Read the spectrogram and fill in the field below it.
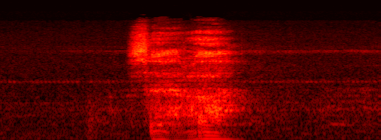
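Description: A woman speaks softly.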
